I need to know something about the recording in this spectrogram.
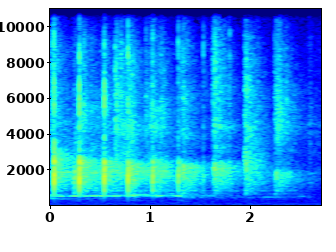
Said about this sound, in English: Yo, go, go ahead, give him a round of applause. Y'all ain't gotta wait for me. Go ahead.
